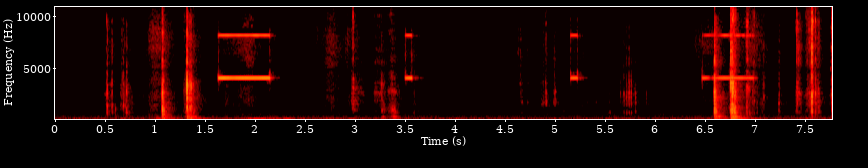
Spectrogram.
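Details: Lifechek Stick blood glucose meter in a repeatability test comparing two devices, by a person with type 1 diabetes: short high beeps between handling clicks and rustles during measurement; readings 118 and 115.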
